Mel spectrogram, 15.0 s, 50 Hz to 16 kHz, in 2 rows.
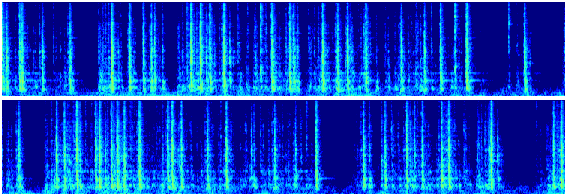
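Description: Fingertips type quickly on the keys of a vintage teal metal Underwood Olivetti Lettera 22 portable typewriter with paper loaded. Dense bursts of sharp, bright clacks die away almost instantly, broken by brief pauses around the 7- and 12-second marks. The clatter is crisp and high with a light midrange ring and almost no low end.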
